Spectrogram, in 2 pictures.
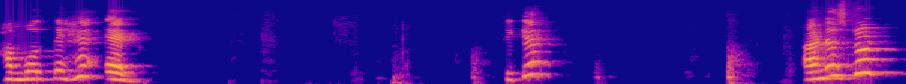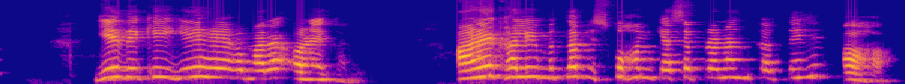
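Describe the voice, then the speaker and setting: A woman's voice: very high-pitched, a little slow, pauses often, fairly bright tone, highs cut off. A woman teaching English, explaining step by step and asking the class questions she then answers herself.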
